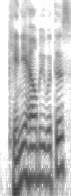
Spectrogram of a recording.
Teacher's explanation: Can you often reduces to can you? The vowel gets shorter, weaker. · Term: Unstressed, can ya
